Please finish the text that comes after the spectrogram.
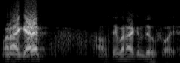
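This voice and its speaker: Tough sardonic private investigator, clipped and low, old radio crime show, dull lofi sound. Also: male voice, sing-song, fast talker, creaky, exaggerated voice. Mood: dry, skeptical. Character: tough, wry, wary freelance insurance investigator. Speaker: lead detective and narrator. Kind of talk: hard-boiled old-time radio acting. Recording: muffled vintage radio recording with music.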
